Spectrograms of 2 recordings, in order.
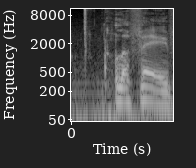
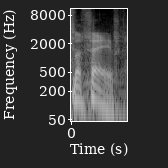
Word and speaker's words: Lafave: your name when she got in the newspaper Lafave Le fave Debbie Lafave was a teacher yeah I dated it for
